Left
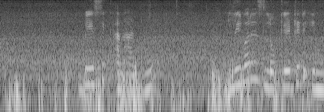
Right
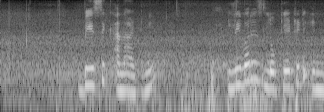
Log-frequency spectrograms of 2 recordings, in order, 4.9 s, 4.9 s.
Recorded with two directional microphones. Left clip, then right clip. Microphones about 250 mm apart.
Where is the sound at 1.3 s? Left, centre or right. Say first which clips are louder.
Right 6 dB; centre.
